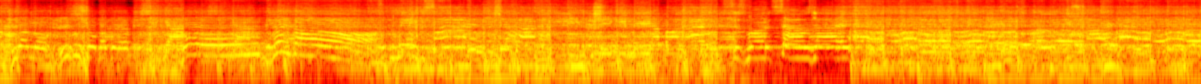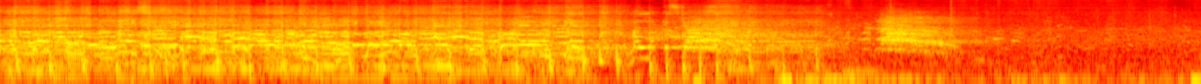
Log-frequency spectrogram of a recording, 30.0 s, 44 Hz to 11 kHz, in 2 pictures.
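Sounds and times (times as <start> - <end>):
pop-rock song with vocals: 0.0 - 25.3
bass line: 10.6 - 26.6.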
